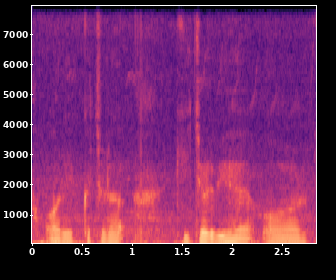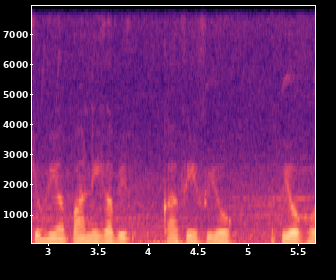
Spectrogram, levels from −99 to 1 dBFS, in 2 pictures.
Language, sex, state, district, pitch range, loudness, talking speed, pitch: Hindi, male, Maharashtra, Solapur, 130-150 Hz, -17 LUFS, 170 wpm, 140 Hz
